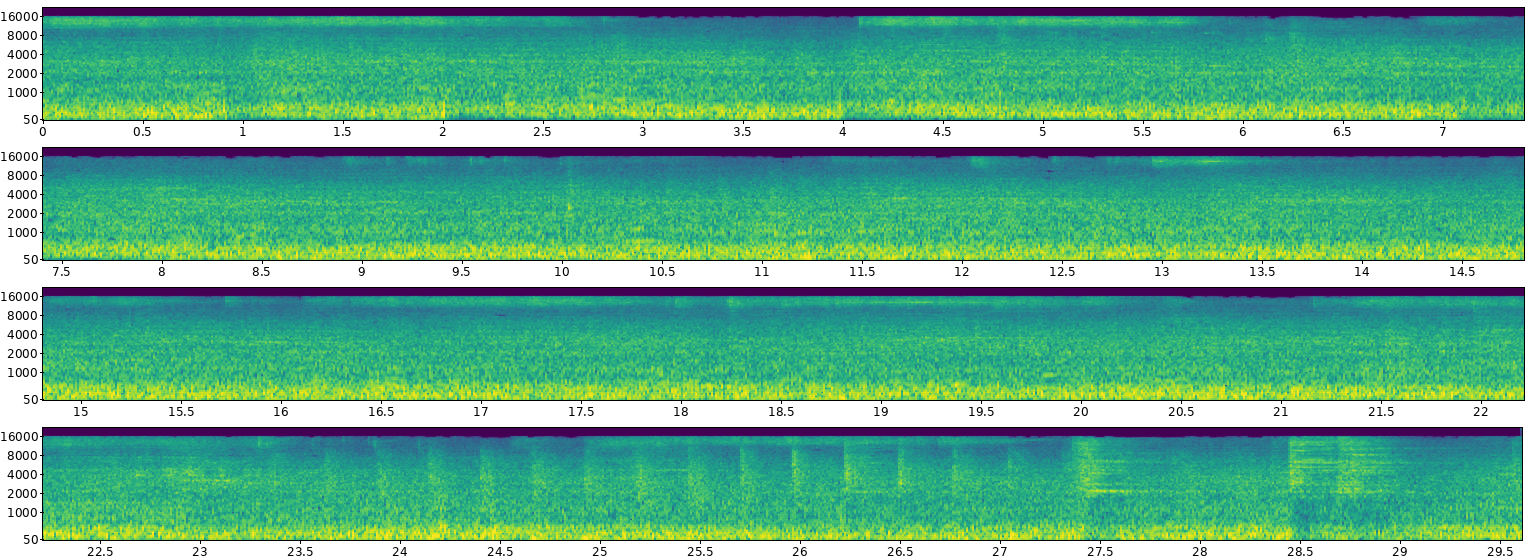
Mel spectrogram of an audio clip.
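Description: Freight train wagons rolling past in a continuous rumble, with wheels clattering over rail joints. A run of sharp clicks comes near the end.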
